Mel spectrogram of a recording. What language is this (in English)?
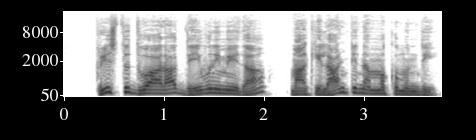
Telugu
